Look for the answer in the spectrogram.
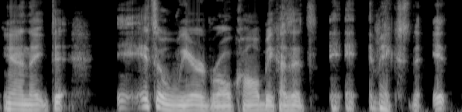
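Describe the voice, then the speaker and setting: A man's voice: sits low, moderate pace, no room sound, clean studio sound. A man co-hosting a podcast in casual fan chat, informal and sweary in his way of talking. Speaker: podcast co-host.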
